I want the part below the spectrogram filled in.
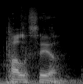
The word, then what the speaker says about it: Palasia: Palasia.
